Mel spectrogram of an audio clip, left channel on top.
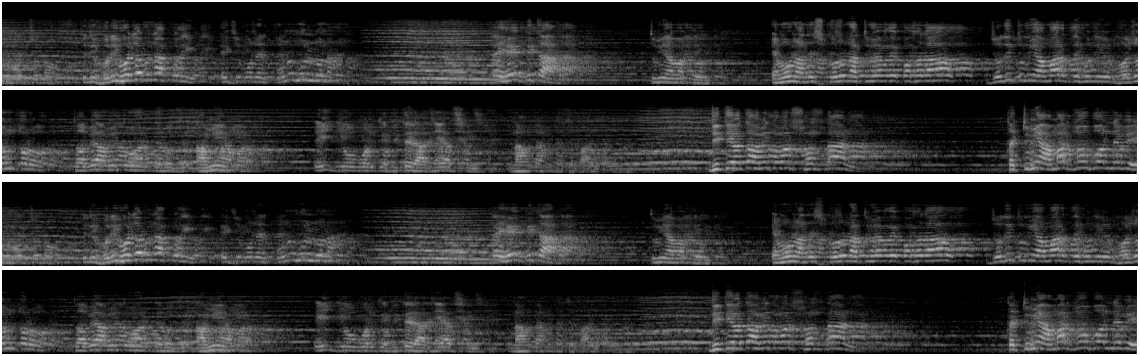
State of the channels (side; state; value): both; normal; correlation -0.04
